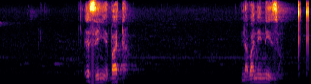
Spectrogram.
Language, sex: Xhosa, male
